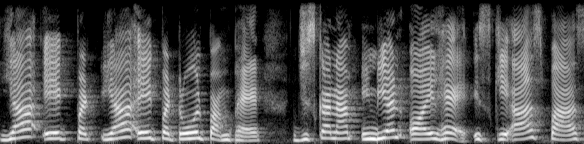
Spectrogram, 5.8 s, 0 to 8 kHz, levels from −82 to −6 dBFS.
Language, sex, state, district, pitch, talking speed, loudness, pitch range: Hindi, female, Bihar, Saharsa, 305 Hz, 155 wpm, -14 LUFS, 285-330 Hz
